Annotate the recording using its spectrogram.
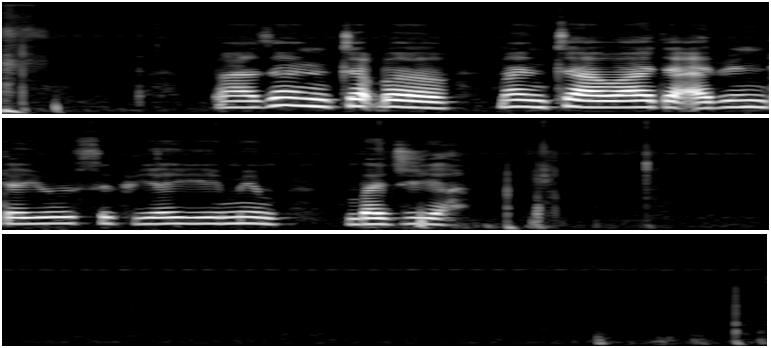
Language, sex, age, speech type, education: Hausa, female, 30-45, read, primary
